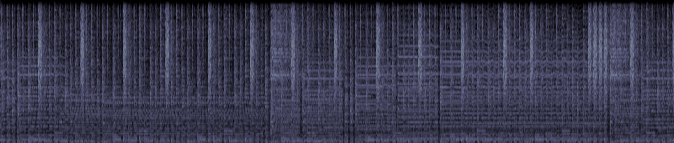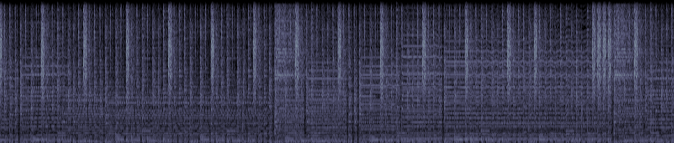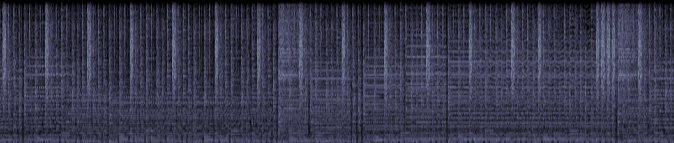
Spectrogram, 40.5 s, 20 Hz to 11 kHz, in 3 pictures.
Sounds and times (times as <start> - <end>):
Video game music: 0.0 - 40.4.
